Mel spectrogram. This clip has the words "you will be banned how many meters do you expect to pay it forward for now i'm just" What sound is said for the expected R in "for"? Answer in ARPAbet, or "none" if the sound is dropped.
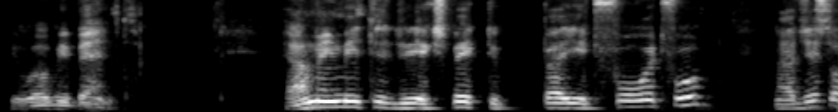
R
